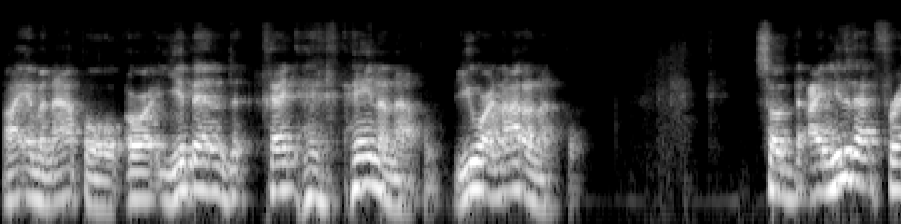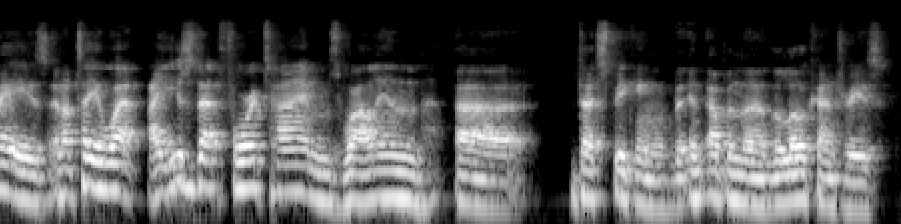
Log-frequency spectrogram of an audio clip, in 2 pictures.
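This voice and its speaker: A man co-hosting a podcast, telling a rambling, animated travel story in casual, profane chat. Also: medium pitch, measured pace. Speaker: podcast co-host. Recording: roomy echo.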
